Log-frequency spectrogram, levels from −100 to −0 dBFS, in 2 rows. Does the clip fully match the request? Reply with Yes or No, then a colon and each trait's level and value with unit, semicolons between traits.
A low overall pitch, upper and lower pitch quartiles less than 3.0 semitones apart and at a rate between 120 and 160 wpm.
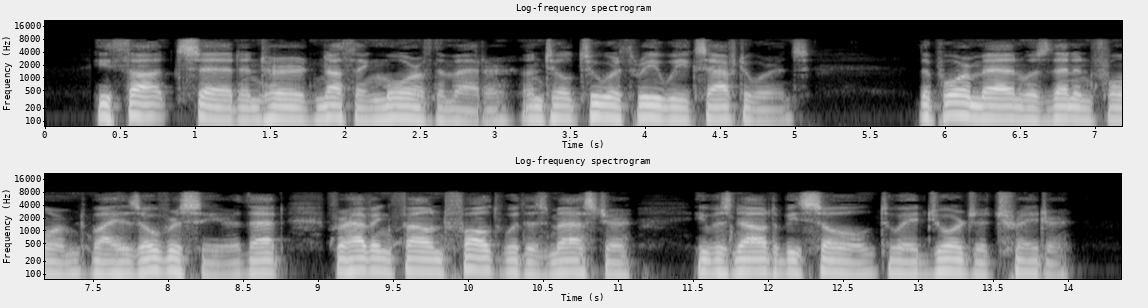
No: low, 105 Hz; narrow, 2.5 semitones; average, 190 wpm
